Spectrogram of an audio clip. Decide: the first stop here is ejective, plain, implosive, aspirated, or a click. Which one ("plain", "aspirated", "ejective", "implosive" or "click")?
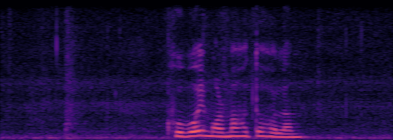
aspirated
